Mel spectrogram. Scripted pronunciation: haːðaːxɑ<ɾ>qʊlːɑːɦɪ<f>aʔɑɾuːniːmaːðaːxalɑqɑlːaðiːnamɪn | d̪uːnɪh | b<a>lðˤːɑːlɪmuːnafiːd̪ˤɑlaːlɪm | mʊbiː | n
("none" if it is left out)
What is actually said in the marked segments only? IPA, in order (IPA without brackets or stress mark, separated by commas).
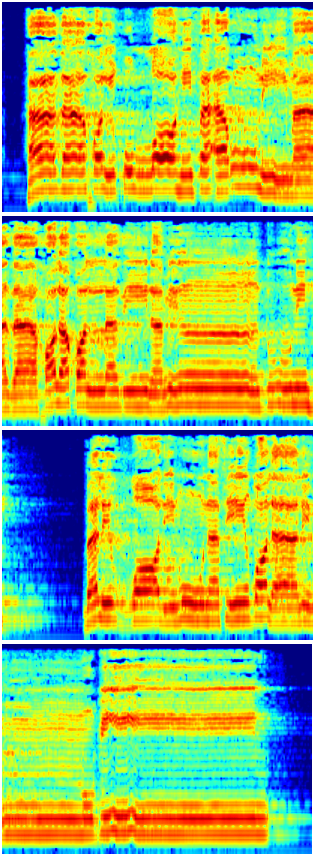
l, f, a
